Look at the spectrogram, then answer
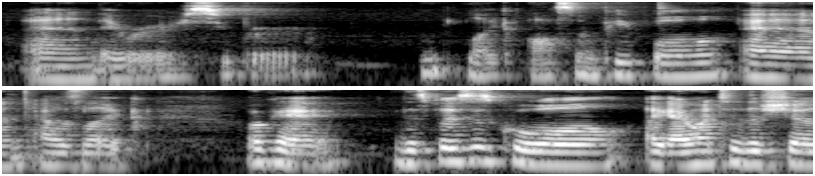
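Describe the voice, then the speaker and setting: There is vocal fry in a woman's voice, heard with audible room echo. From Miami, Florida. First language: Spanish. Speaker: singer and guitarist in a garage rock band. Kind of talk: casual interview.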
